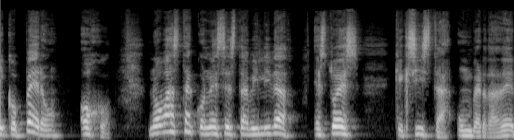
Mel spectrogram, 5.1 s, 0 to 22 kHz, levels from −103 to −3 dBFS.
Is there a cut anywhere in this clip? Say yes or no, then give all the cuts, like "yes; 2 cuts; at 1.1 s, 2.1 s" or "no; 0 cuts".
yes; 1 cut; at 3.1 s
